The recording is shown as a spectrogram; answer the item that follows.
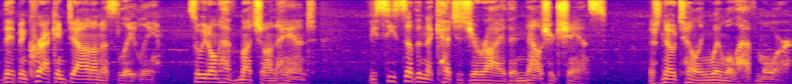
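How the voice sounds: A cartoonish character voice with a slightly husky edge, a fairly bright tone and lively intonation. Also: man, low pitch for a man, fairly quick pace.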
